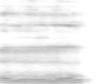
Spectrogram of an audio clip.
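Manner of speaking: low, muffled burp; a stifled burp swallowed back in the mouth; a real burp, half held in; wine burp. Real, not acted. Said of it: "That was a wine burp".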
